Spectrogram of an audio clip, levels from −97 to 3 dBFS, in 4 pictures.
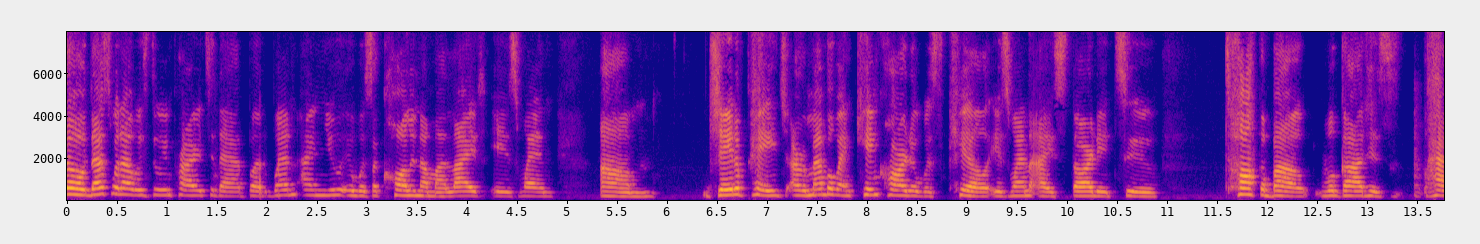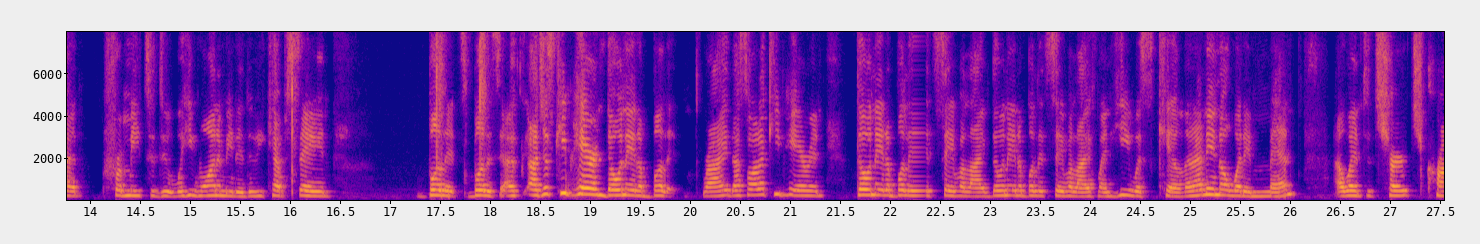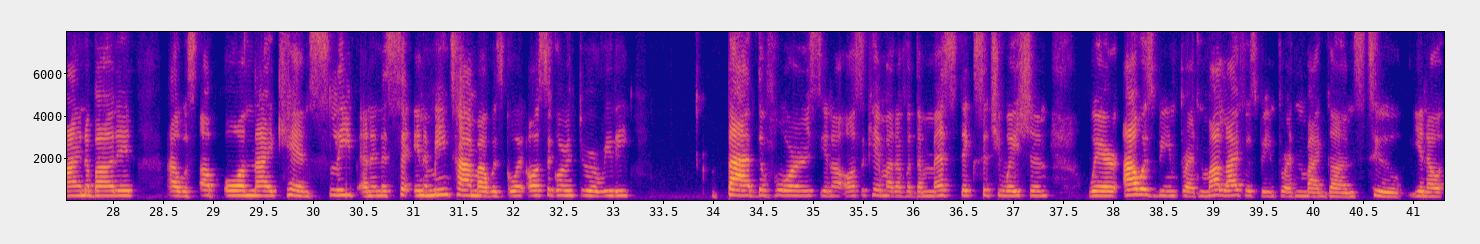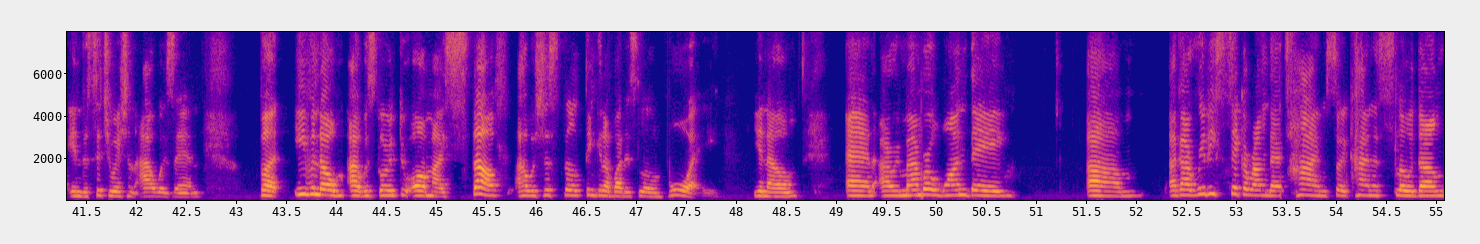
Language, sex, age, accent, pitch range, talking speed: English, female, 30-49, American, 210-245 Hz, 210 wpm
